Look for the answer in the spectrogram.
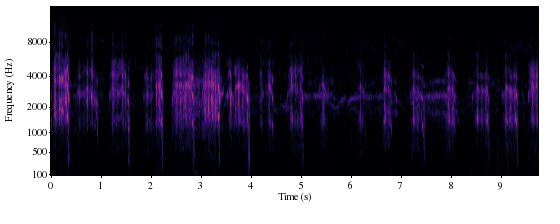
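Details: Peregrine falcon nest with chicks: grating, pulsed bursts of calls, loud at first and then more spaced, mixed with thin, drawn-out whistled squeals in the middle.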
